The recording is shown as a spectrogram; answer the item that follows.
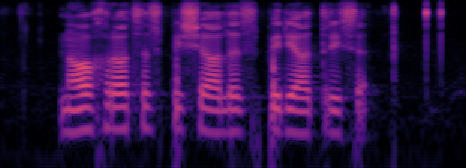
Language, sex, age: Afrikaans, male, 21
